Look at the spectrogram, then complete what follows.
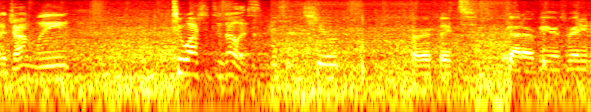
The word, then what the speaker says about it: Dulles: So we're just going to do a little flash forward ahead to Washington Dulles. That's how you say it, right? Washington Dulles? Where's the Dulles? I used to call it Dulles all the time, but now I call it Dulles.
